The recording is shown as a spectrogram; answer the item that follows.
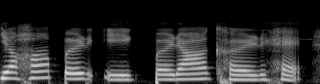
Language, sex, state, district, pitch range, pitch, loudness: Hindi, female, Assam, Kamrup Metropolitan, 220-275 Hz, 245 Hz, -18 LUFS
